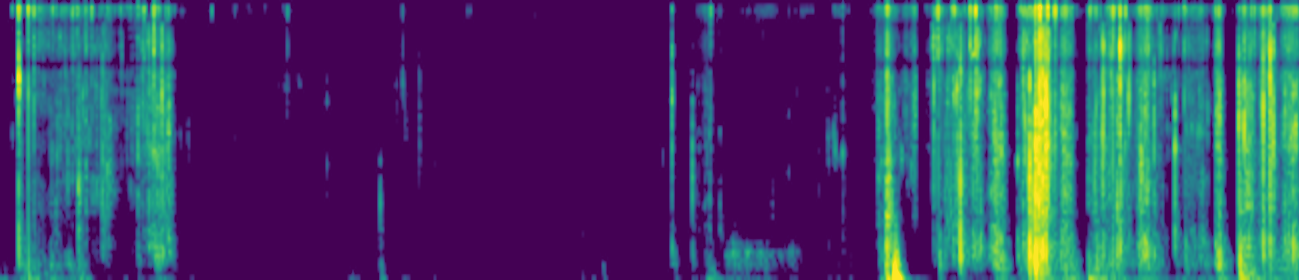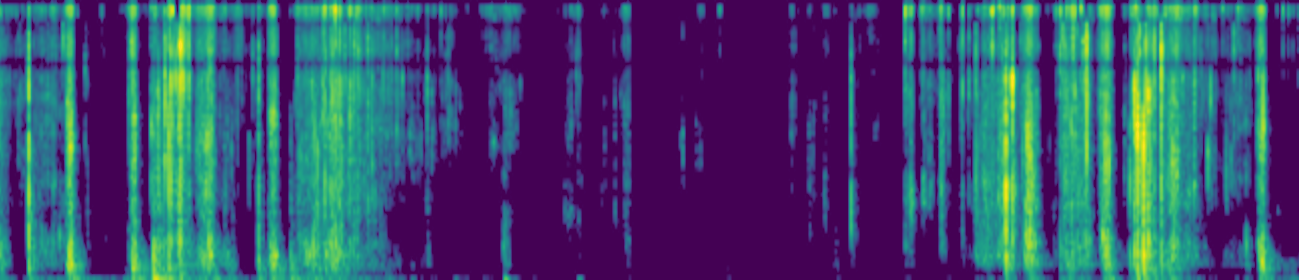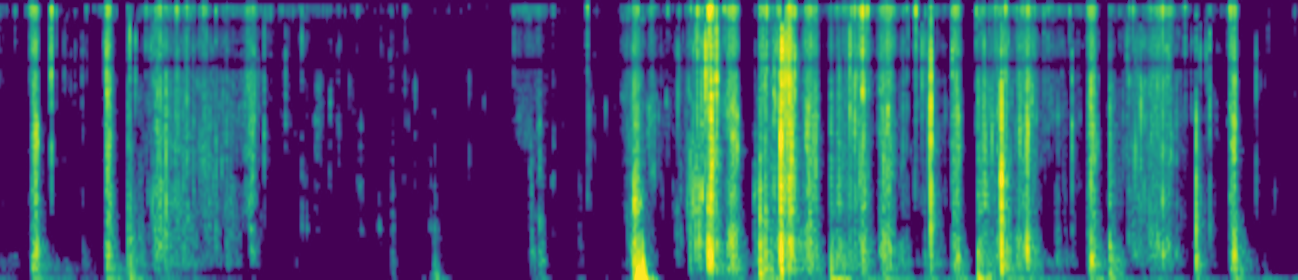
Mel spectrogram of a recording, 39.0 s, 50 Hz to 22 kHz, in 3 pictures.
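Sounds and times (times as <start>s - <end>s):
slime crackling and popping: 0.2s - 1.7s, 8.8s - 17.2s, 22.6s - 25.7s, 27.3s - 28.6s, 32.3s - 38.4s.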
